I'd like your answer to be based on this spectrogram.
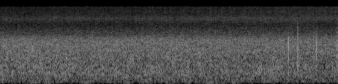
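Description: A downpour over cotton farmland makes a constant wash of rainfall noise that stays even and close throughout, with a few faint clicks near the end and no talking.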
